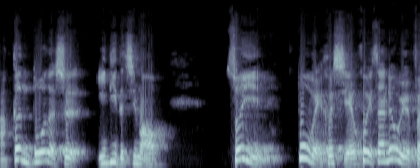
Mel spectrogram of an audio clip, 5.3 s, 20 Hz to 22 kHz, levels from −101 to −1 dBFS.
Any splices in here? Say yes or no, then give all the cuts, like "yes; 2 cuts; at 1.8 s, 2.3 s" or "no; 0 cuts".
no; 0 cuts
